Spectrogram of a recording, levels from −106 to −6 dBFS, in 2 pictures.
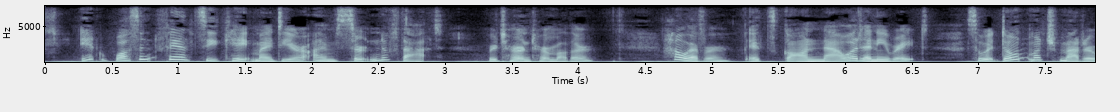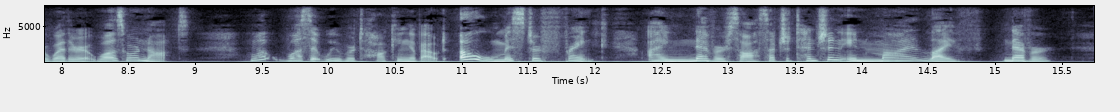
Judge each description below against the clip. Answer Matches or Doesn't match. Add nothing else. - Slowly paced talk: Doesn't match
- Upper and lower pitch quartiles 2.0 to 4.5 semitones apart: Doesn't match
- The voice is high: Matches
